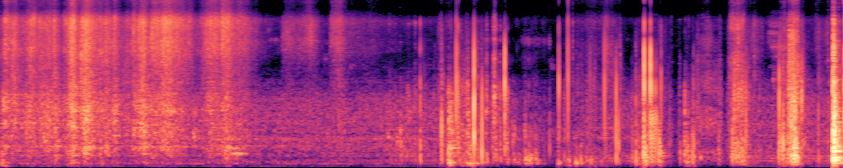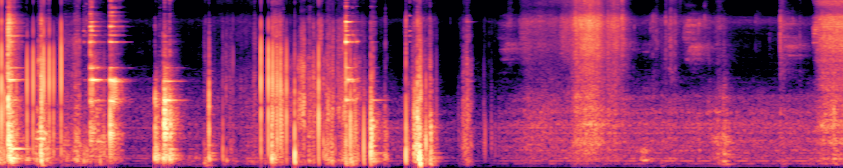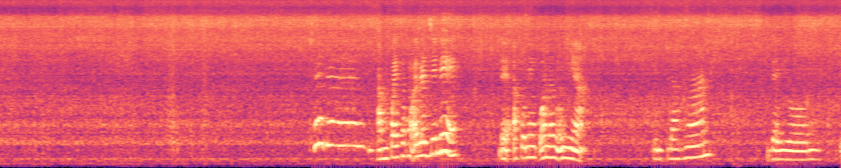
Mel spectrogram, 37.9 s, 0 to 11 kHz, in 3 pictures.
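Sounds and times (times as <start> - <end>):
prawns handled in plastic bag: 0.0 - 5.2, 20.5 - 23.0
tap water running: 24.8 - 37.9.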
